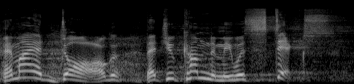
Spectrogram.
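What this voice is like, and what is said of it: Put-on English accent. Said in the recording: “Apparently the Philistine had an English accent.”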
